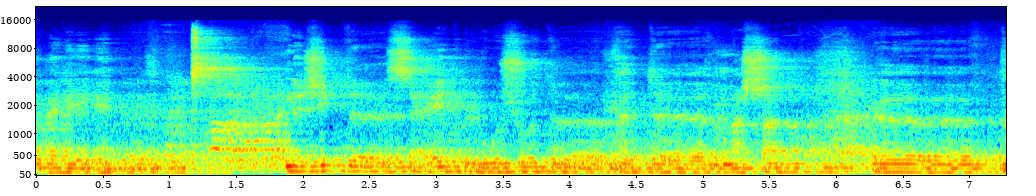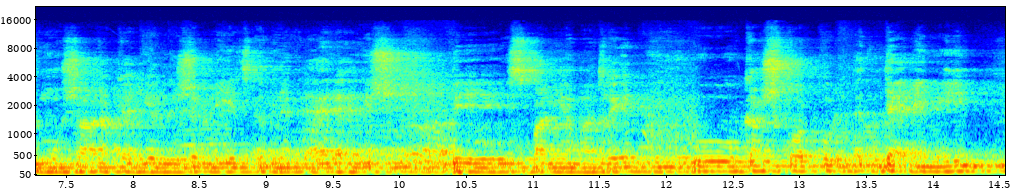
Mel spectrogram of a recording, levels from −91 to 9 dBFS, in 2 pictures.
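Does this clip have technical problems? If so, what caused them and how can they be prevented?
No, nothing audible in the recording points to a capture, processing or transmission fault, so there is no cause to trace and no preventive step to recommend.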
